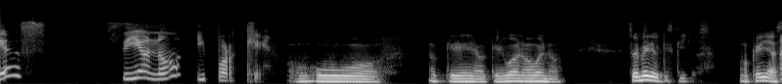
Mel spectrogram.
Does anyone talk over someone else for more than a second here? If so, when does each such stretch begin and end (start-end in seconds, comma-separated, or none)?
none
